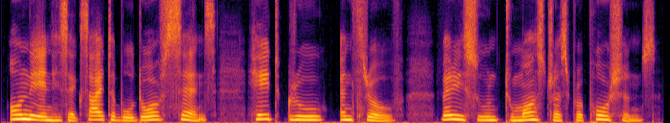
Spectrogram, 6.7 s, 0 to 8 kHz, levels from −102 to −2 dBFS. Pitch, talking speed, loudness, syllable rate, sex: 225 Hz, 135 wpm, -16 LUFS, 4.4 syllables/s, female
